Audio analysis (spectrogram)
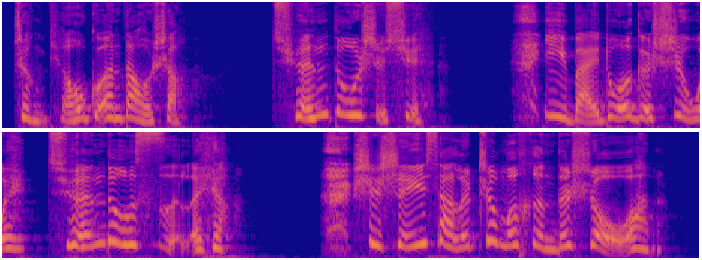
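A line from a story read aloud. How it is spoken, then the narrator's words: Sobbing, weak. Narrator (Chinese): 痛哭不止，无力地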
